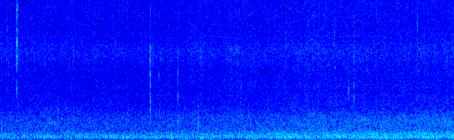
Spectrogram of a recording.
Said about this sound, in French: Il est là, balayé par le vent. Face aux cimes enneigées.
